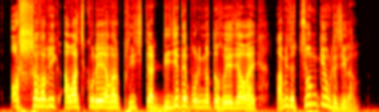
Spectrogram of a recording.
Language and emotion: Bengali, surprised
